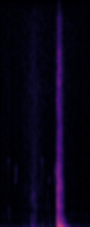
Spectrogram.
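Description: A car door is shut with a single low, solid thud that dies away quickly, preceded by a faint softer knock. The close sounds good and solid.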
